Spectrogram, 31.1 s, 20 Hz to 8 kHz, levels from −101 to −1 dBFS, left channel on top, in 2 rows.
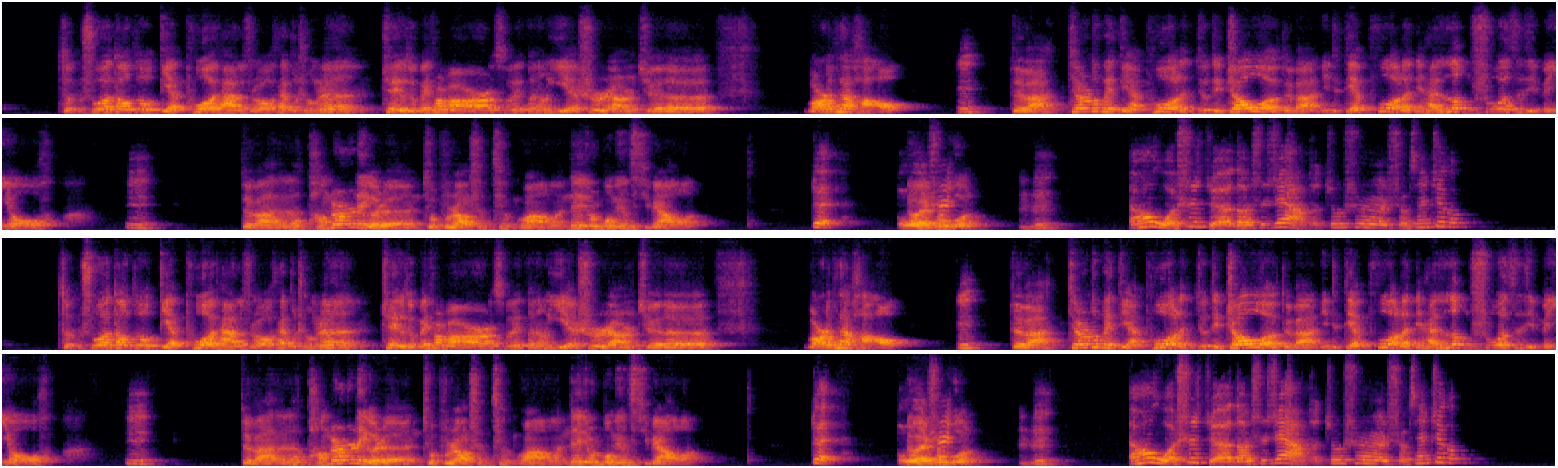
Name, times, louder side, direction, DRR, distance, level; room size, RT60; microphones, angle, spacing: voice 1, 0.6-7.4 8.1-8.9 10.1-16.3 17.9-22.4 24.6-25.2 25.7-26.0, equal, 50° right, 2.2 m, -29 dB
voice 2, 16.8-17.1 23.6-24.0 24.5-25.0 25.8-26.0 26.8-30.1, right 1 dB, 30° right, 0.6 m, -31 dB
6.8 x 2.5 x 2.8 m
head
